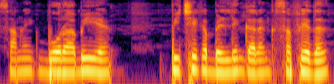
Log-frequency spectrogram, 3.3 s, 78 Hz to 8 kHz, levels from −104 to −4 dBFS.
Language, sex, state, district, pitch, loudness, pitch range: Hindi, male, Uttar Pradesh, Lucknow, 155 Hz, -15 LUFS, 150-160 Hz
